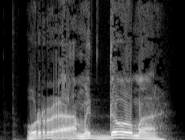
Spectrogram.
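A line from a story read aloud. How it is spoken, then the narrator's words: Joyful overlapping children's shouts. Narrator (Russian): наперебой радостно закричали дети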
